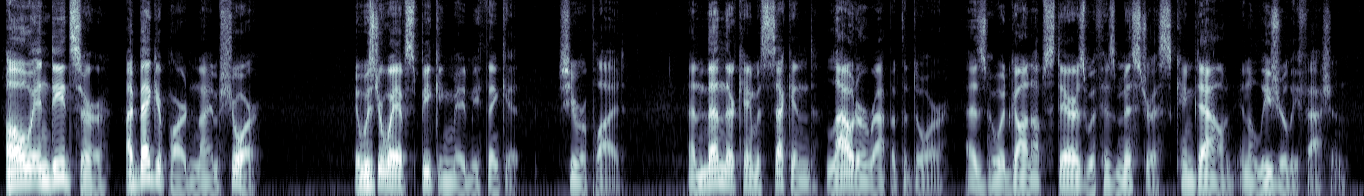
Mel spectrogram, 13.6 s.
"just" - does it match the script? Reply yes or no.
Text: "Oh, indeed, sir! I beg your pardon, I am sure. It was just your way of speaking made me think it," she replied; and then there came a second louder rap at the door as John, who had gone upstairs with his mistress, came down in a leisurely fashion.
no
